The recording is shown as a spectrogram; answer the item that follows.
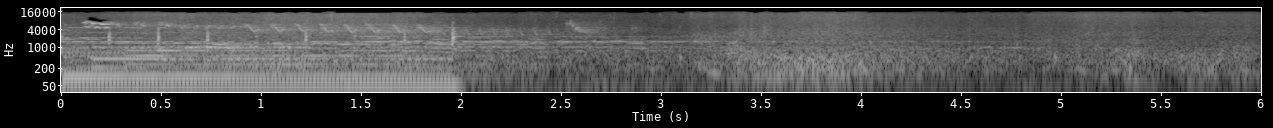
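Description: Background music with a heavy bass that cuts off about two seconds in, leaving sea surf washing ashore, swelling and fading.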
